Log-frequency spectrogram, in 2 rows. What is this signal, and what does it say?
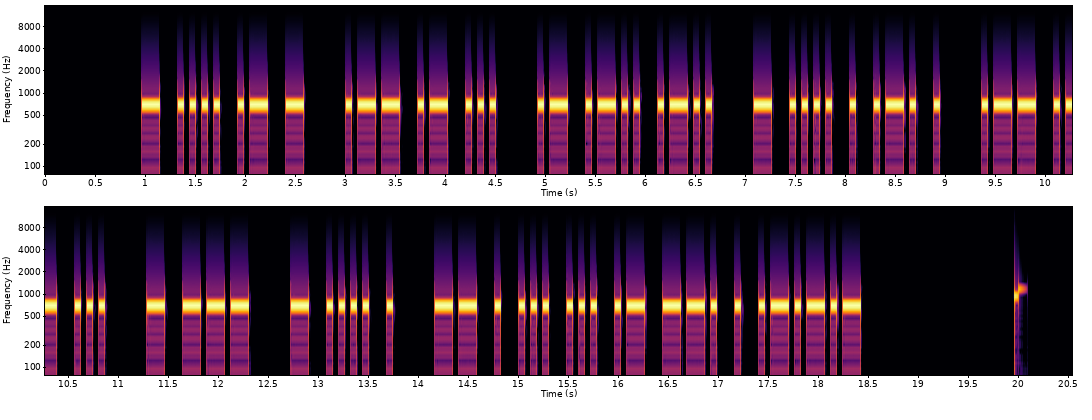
Morse code, heard as a keyed tone, about 19 wpm, 700 Hz. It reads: THAT WAS ALL THERE WAS TO THE MESSAGE.
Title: Sentences from Top 1100 Words 20wpm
